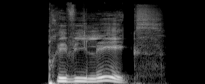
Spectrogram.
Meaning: genitive singular of Privileg
- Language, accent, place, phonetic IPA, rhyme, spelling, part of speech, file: German, Germany, Berlin, [ˌpʁiviˈleːks], -eːks, Privilegs, noun, De-Privilegs.ogg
